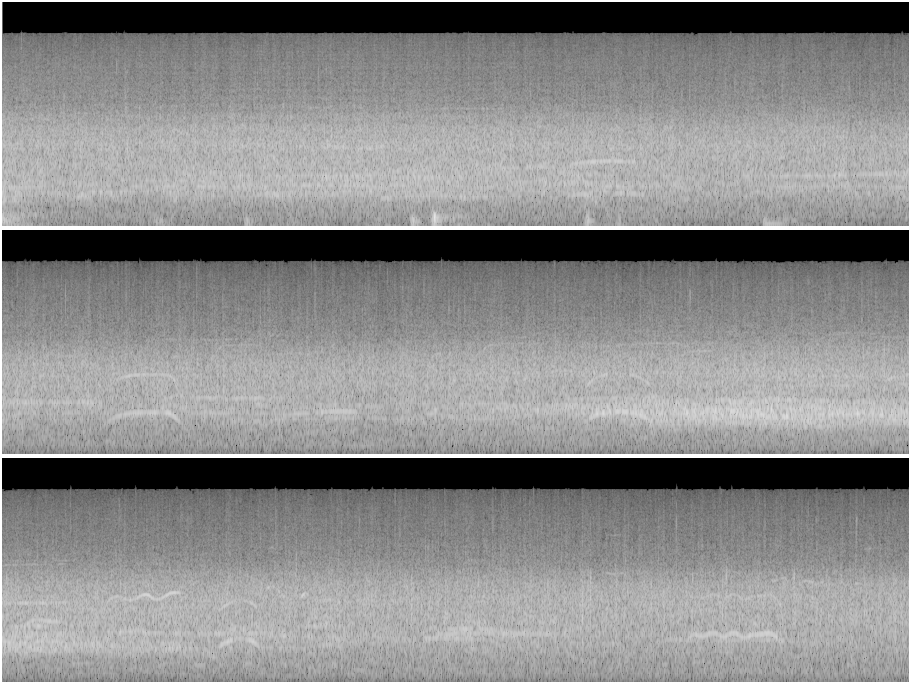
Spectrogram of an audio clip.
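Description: A large crowd cheers and whistles outdoors.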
